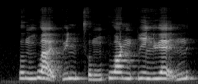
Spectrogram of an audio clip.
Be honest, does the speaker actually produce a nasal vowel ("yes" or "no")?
no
